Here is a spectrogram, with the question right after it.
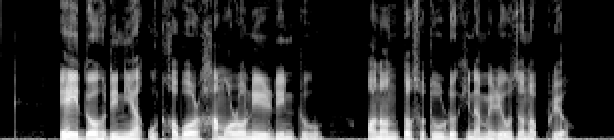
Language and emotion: Assamese, neutral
